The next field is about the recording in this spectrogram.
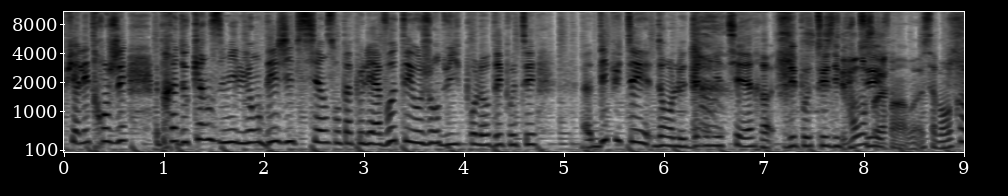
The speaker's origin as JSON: {"language": "French", "country": "Belgium", "said": "C'est une première européenne et ça se passe chez nous en Belgique."}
